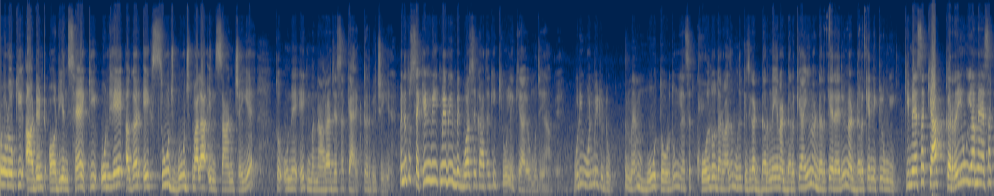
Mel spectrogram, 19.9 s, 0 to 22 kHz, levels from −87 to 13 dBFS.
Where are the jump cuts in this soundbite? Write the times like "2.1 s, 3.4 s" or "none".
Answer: 7.8 s, 12.5 s, 18.0 s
